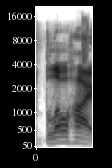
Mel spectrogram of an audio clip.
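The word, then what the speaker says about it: Blåhaj: It's blow high, right? It's like it's a funny Swedish word.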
